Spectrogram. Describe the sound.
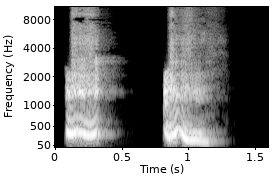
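Throat clearing in two separate rough, guttural bursts with a short silence between them, fairly loud and with no talk over them.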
